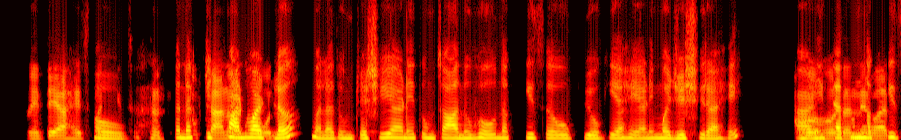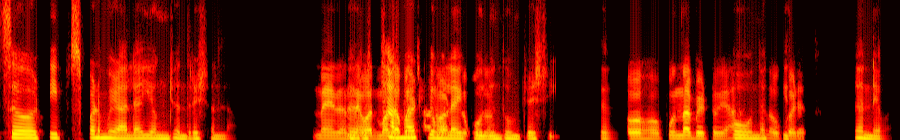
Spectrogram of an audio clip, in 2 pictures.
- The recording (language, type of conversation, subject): Marathi, podcast, कधी तुमची ट्रेन किंवा बस चुकली आहे का, आणि त्या वेळी तुम्ही काय केलं?
- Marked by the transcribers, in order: laughing while speaking: "नक्कीच"; tapping; joyful: "खूप छान वाटलं बोलून"; other background noise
